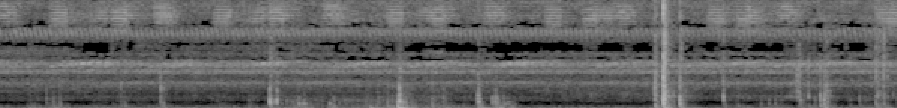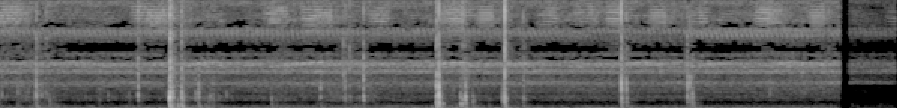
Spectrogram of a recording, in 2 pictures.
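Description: Crickets chirring steadily in the background while cooking gear is handled on a camp table: a string of sharp clicks and knocks from a metal pan, gas stove and plastic containers, the loudest about four and a half and seven seconds in. The sound cuts off abruptly near the end.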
